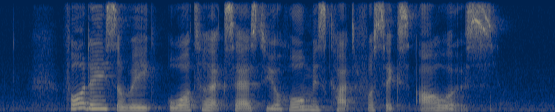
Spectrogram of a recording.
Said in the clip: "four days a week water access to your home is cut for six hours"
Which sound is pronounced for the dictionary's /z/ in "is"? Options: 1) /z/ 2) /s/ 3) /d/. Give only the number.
2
